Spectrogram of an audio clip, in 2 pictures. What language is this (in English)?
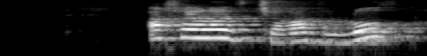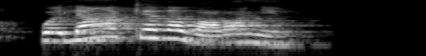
Kabyle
